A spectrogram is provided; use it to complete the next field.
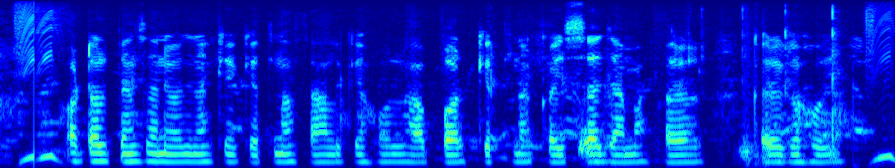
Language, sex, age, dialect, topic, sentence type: Bhojpuri, male, <18, Southern / Standard, banking, question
